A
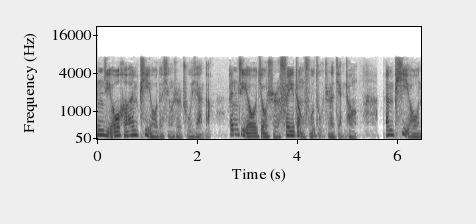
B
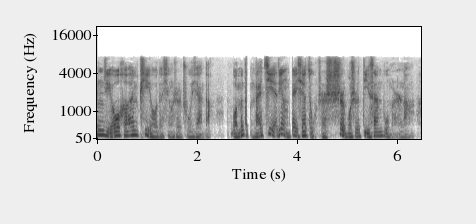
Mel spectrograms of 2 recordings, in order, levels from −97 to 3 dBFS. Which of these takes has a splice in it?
B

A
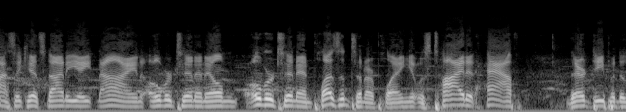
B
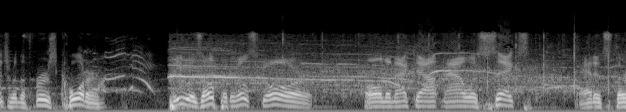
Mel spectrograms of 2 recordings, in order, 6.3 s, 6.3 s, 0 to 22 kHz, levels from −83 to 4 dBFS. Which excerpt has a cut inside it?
B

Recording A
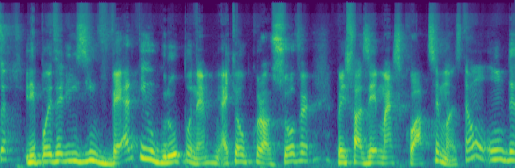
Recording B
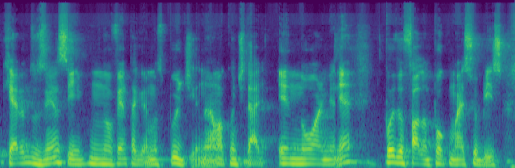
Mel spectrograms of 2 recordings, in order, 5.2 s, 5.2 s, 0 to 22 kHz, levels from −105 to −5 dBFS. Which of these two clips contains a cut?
B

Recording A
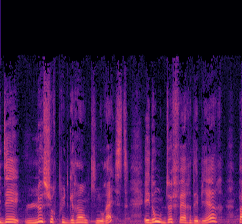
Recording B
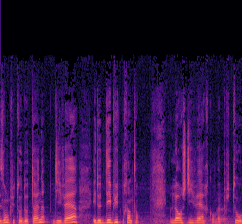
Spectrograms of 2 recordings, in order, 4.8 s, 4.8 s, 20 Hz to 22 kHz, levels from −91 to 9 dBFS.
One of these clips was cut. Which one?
B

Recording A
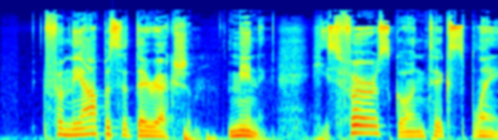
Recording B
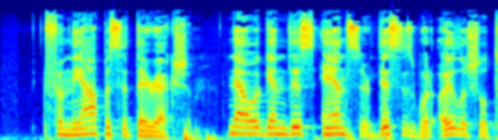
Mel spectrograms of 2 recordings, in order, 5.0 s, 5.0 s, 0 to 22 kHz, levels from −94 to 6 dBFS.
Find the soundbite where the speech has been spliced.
B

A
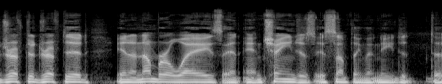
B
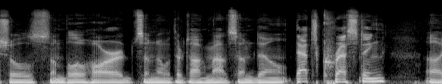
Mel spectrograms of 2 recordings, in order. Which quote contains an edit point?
B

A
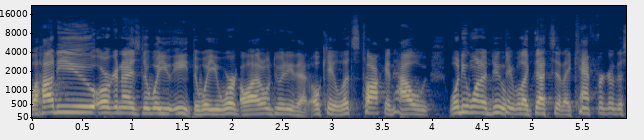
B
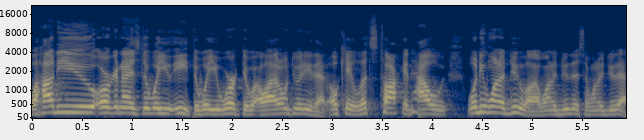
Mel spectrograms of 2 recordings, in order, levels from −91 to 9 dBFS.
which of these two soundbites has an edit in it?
A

